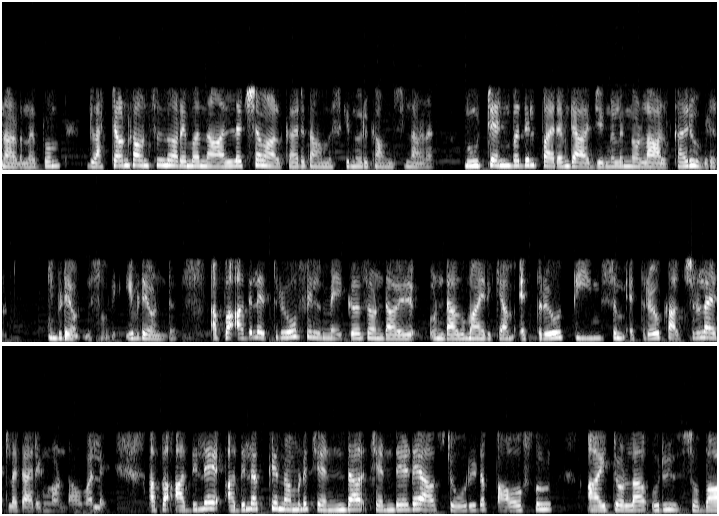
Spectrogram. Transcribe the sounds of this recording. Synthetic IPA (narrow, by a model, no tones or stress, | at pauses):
nɐɽɐnːɨipːɐmbɭaːk̚dɐwɳkɐwɳsilenːɨpɐrɐjumbo̞ːnaːlɨlekʂɐmaːɭkaːɾɨt̪aːmɐsikʲːunːɐo̞ɾukɐwɳsilaːɳɨ | nuːtːenbɐðilpɐɾɐmɾaːd͡ʑjɐŋːɐɭinːuɭːɐaːɭkaːɾumiʋiɽe | iʋiɽe̞juɳɖɨso̞̰ːrḭʔiʋiɽe̞juɳɖɨɐpːoːʔɐðile̞t̪ːrɐjo̞ːfilmːe̞jkːɐrsuɳɖaːuɳɖaːɣumaːjiɾikʲːaːme̞t̪rɐjo̞ːtiːmsume̞t̪ːrɐjo̞ːkɐɭt͡ɕːurɐlaːjiʈːuɭːɐkaːɾjɐŋːɐɭuɳɖaːɣumɐlːe̞ɐpːo̰ːʔɐðile̞ʔɐðilo̞kːe̞nɐmːuɽe̞t͡ɕe̞ɳɖɐt͡ɕe̞ɳɖejuɽe̞aːsto̞ːrijuɽe̞pɐʋɐrfuɭaːjiʈːuɭːɐʔo̞ɾuswɐbʱaː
